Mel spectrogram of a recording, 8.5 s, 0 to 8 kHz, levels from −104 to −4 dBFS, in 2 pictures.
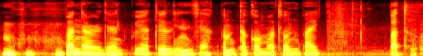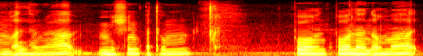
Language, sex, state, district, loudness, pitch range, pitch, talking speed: Mizo, male, Mizoram, Aizawl, -19 LUFS, 115-125 Hz, 120 Hz, 170 wpm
